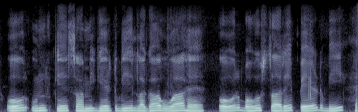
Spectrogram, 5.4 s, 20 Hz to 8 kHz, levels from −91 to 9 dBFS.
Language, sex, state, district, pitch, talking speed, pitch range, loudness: Hindi, male, Uttar Pradesh, Saharanpur, 150 Hz, 155 wpm, 145-160 Hz, -15 LUFS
